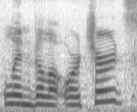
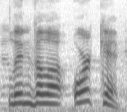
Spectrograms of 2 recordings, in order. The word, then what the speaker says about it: Linvilla Orchards: fact mike and alex sometimes people mispronounce lin villa orchards oh and they call it right they call it linvilla orchid so um nobody there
